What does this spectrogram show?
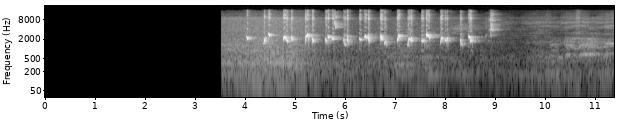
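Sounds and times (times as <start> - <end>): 
Yellow-vented Bulbul song: 3.9 - 9.2.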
